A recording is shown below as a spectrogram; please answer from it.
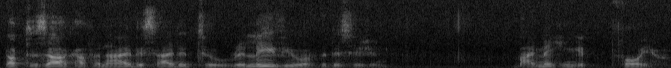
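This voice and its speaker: An actor playing a grave, loyal companion and adviser, speaking formally and with measured solemnity in a 1930s radio serial. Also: male voice, on the low side, steady tone, a little mellow, lightly acted. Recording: noisy 1930s radio recording.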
